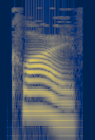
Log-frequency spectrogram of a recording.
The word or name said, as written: clyve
